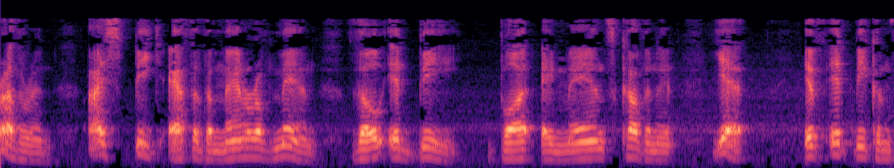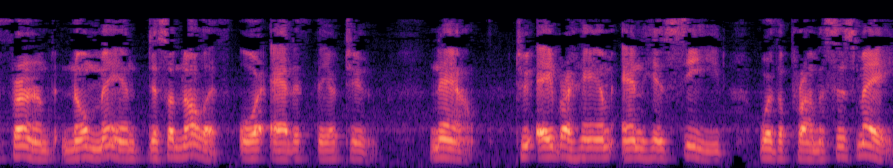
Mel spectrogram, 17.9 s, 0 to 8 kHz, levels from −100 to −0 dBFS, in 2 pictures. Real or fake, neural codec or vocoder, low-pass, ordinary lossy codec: real; none; 7.2 kHz; MP3, 24 kbps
